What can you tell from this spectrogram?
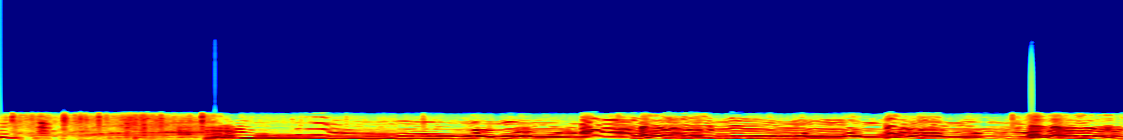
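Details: Two pet dogs in a sustained howl, long steady wailing tones held for several seconds with pitch dips and rises, voices overlapping, after a brief noisy burst at the start.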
